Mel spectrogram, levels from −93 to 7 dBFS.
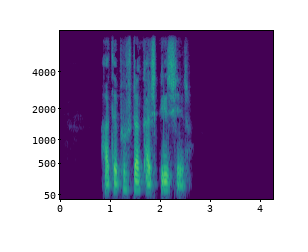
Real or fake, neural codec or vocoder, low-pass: real; none; 7.2 kHz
